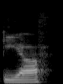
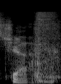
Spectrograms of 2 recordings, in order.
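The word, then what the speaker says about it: Geoff: guy's name was Jeff is that how you pronounce it Jeff or gu off Jeff that would be Jeff it's Jeff sure Jeff ctol had five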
